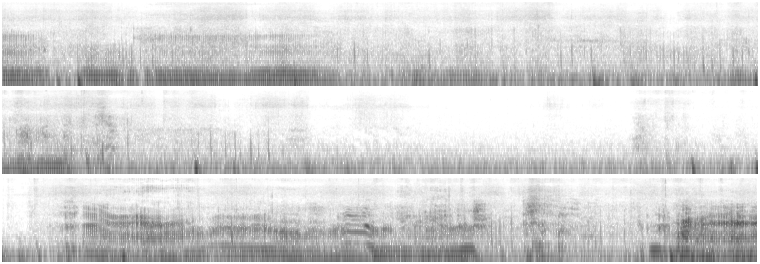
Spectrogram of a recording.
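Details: Wolfdog puppies play-wrestling and jaw sparring, with the smaller one on top. Low rumbling growls and snarls come in bursts at the start and end, with a quieter stretch in the middle; scuffling noises accompany the growls.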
